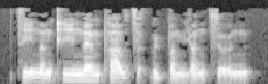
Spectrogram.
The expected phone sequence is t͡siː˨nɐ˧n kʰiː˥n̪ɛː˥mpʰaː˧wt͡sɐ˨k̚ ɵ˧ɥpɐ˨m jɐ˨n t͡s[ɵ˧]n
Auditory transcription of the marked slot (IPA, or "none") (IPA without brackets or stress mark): ɵ˨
